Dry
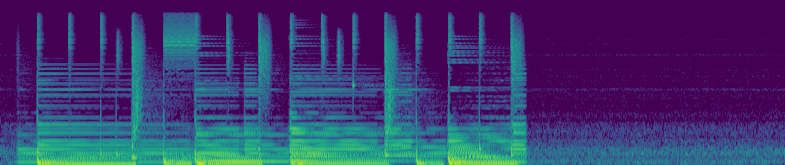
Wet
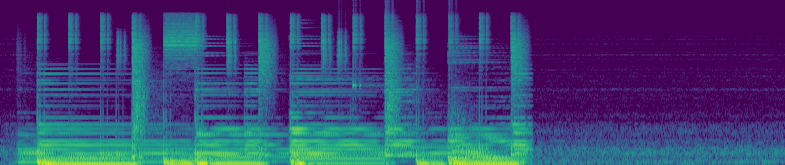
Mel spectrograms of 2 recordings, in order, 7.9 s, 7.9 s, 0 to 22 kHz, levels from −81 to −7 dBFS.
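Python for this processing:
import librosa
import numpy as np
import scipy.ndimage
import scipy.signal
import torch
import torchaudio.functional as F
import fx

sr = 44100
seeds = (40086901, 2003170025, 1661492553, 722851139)

y = fx.overload_stage(x, sr, gain_db=17.0, at=(3.31, 4.74))
y = fx.room_early_taps(y, sr, ms=(24, 67), db=(-4.5, -6.5))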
